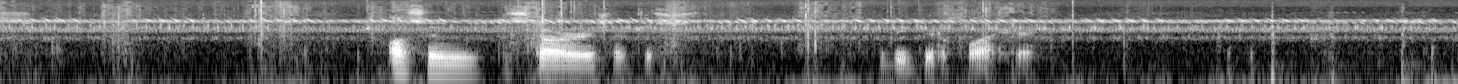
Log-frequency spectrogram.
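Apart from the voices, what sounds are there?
crickets chirping at night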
